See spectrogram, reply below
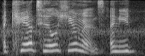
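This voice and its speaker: A woman's voice: high-pitched, animated, measured pace, darkish tone, a little hiss or hum. A woman voicing a concerned male medic in a visual novel, speaking urgently and earnestly. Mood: grave, anxious.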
